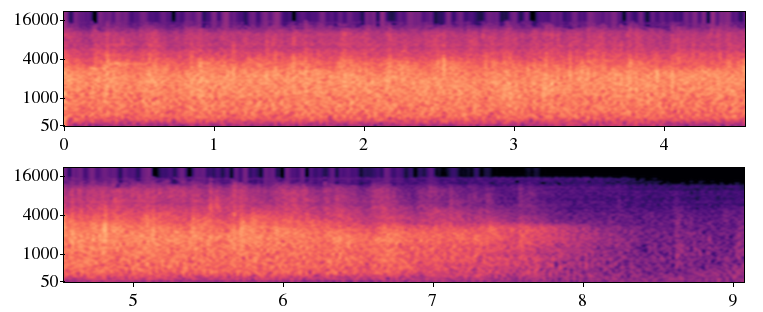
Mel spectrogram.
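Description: Timpani rumble in a loud roll that echoes through a large hall and fades away.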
